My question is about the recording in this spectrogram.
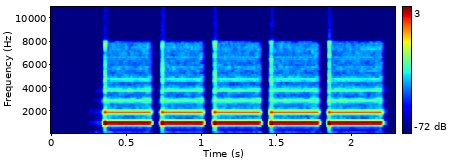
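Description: Electronic alert beeping: five short, evenly spaced beeps of one steady pitch, about three a second, starting about a third of a second in.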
